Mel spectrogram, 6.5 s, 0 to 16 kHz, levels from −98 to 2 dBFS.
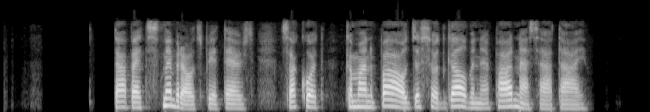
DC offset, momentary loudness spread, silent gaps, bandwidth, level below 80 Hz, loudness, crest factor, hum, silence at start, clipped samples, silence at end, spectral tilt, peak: under 0.1%; 8 LU; none; 8.2 kHz; -58 dBFS; -16 LUFS; 16 dB; none; 1.15 s; under 0.1%; 0.65 s; -5.5 dB/octave; 0 dBFS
